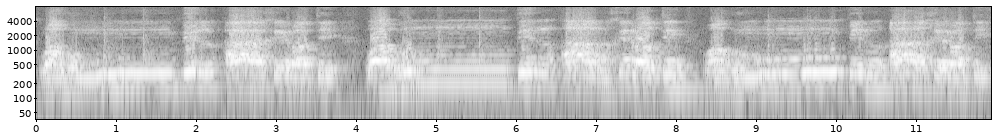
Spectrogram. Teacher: mem ketemu ba kita baca mendengung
